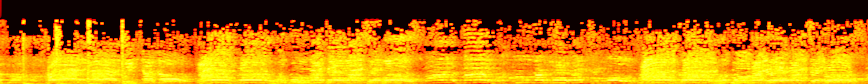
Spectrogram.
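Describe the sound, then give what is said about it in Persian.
A large crowd of protesters in Tehran's Ekbatan township chants anti-government slogans, many voices shouting together in loud, repeated bursts with brief dips between phrases. “صدای معترضان در شهرک اکباتان را می شنوید.”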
